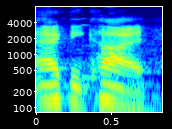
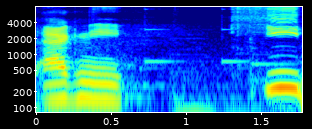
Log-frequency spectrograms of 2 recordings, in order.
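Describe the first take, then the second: First: The last word ends in an 'eye' vowel. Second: The last word ends in an 'ee' vowel. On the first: The speaker calls it right. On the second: The speaker calls it wrong.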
